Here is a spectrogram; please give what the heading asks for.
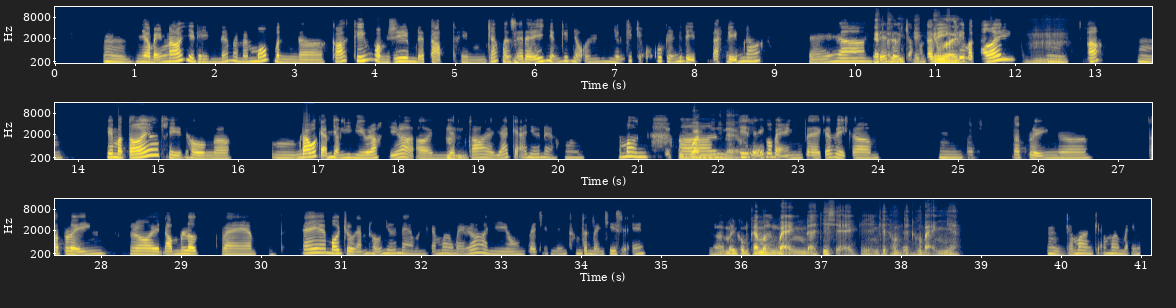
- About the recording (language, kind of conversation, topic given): Vietnamese, unstructured, Bạn có thể chia sẻ cách bạn duy trì động lực khi tập luyện không?
- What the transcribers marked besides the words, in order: tapping; unintelligible speech; other background noise; unintelligible speech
